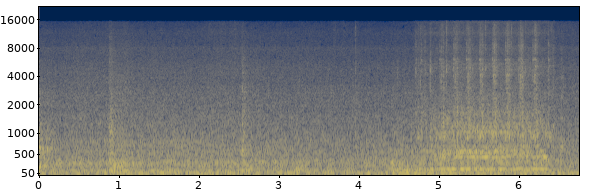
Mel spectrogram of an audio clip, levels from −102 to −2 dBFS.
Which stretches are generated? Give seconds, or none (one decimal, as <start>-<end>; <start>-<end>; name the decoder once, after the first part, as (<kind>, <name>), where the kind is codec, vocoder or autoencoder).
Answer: none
